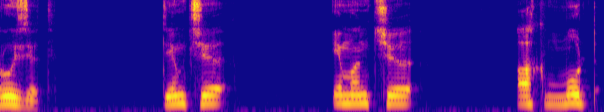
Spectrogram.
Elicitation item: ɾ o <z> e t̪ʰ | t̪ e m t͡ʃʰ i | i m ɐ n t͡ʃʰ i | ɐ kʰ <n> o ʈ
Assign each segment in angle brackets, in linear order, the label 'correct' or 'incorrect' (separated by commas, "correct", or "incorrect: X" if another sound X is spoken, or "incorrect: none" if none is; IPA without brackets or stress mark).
correct, incorrect: m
